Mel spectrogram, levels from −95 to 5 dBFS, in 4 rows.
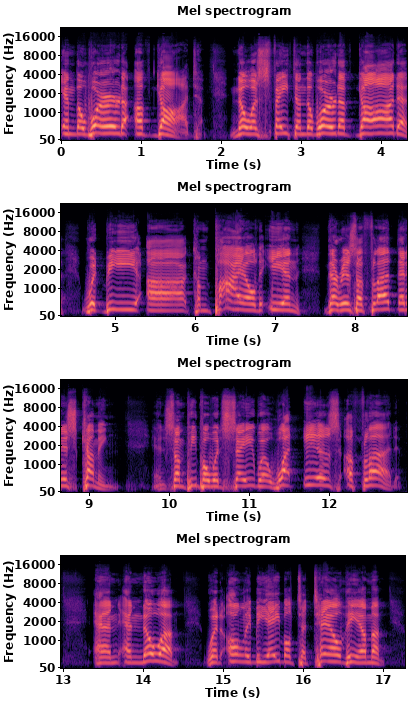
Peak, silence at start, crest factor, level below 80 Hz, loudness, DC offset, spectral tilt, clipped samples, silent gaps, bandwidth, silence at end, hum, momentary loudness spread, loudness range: -6 dBFS; 0 s; 18 dB; -68 dBFS; -22 LUFS; under 0.1%; -3 dB/octave; under 0.1%; none; 14.5 kHz; 0.3 s; none; 10 LU; 4 LU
